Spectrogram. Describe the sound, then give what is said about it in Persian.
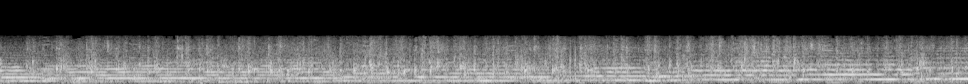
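Horse-drawn carriage driving quickly, with rapid, even clip-clop of hooves running continuously and loudly alongside steady tonal music. “سیندرلا سوار کالسکه سهرامیز شد و خیلی سریع به طرف قصر حکمران حرکت کرد.”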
